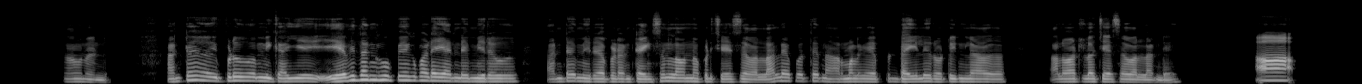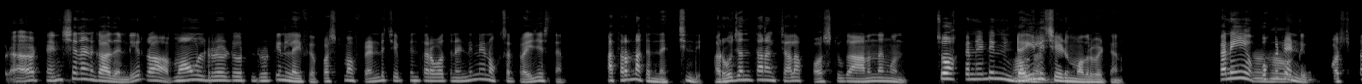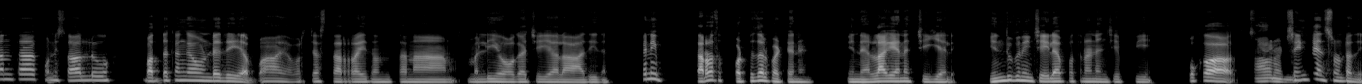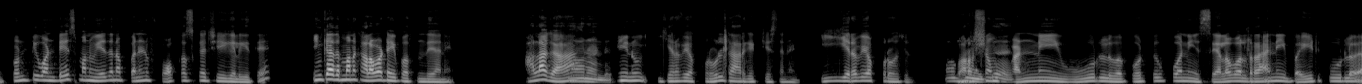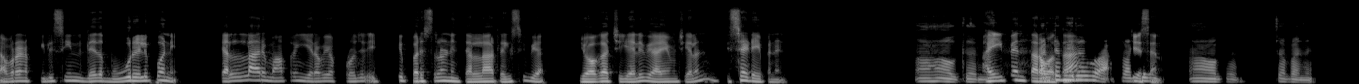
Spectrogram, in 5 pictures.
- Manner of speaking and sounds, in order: in English: "టెన్షన్‌లో"; in English: "నార్మల్‌గా"; in English: "డైలీ రొటీన్‌లా"; in English: "టెన్షన్"; in English: "రొటీన్"; in English: "ఫస్ట్"; in English: "ఫ్రెండ్"; in English: "ట్రై"; in English: "పాజిటివ్‌గా"; in English: "సో"; in English: "డైలీ"; in English: "సెంటెన్స్"; in English: "ట్వెంటీ వన్ డేస్"; in English: "ఫోకస్‌గా"; in English: "టార్గెట్"; in English: "డిసైడ్"; in English: "ట్వెంటీ"
- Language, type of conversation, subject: Telugu, podcast, యోగా చేసి చూడావా, అది నీకు ఎలా అనిపించింది?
